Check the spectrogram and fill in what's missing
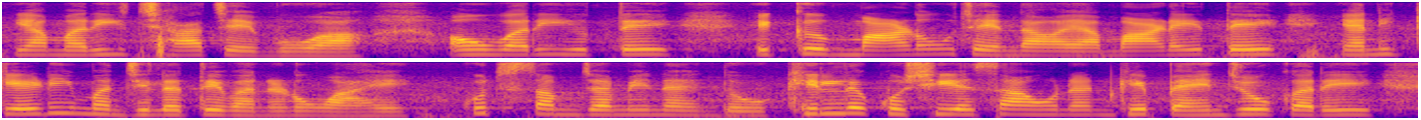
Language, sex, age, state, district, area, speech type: Sindhi, female, 30-45, Madhya Pradesh, Katni, urban, spontaneous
